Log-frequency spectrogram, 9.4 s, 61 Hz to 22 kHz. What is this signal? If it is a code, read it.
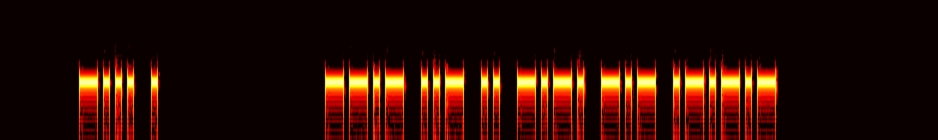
Morse code, heard as a keyed tone, about 20 wpm, 700 Hz. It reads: BE QUICK.
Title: 4x Word-Spacing - Sentences from Top 500 Words - 20wpm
